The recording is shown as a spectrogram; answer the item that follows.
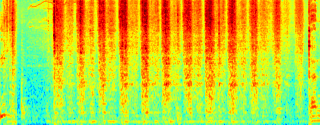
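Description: Celeriac being grated on a stainless-steel box grater: quick, regular rasping strokes that start about half a second in.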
